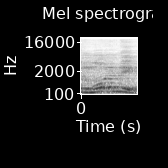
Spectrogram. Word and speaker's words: morning: আমরা বলবো কি গুড মর্নিং কিন্তু আরের পূর্বে একটি ভাওয়েল আছে এই জন্য আরটি অনেক সময় সাইলেন্ট হয়ে যায় এখানে আরটি সাইলেন্ট হয়ে যাবে বলো গুড মর্নিং কে বলবো আমরা গুড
